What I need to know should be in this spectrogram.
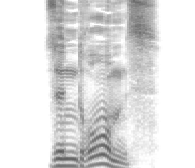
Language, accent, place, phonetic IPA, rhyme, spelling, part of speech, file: German, Germany, Berlin, [zʏnˈdʁoːms], -oːms, Syndroms, noun, De-Syndroms.ogg
- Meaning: genitive singular of Syndrom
